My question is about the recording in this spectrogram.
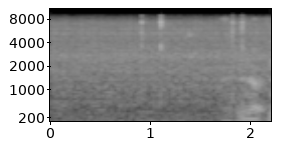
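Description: Two faint computer mouse clicks about a second in, a fraction of a second apart, over a quiet steady room background.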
